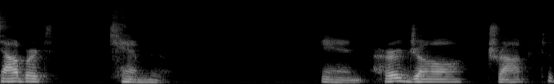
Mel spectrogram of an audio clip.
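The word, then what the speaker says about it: Camus: For those of you who don't know, I said to her, just so you know, his name is pronounced Camu. It's Albert Camu.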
